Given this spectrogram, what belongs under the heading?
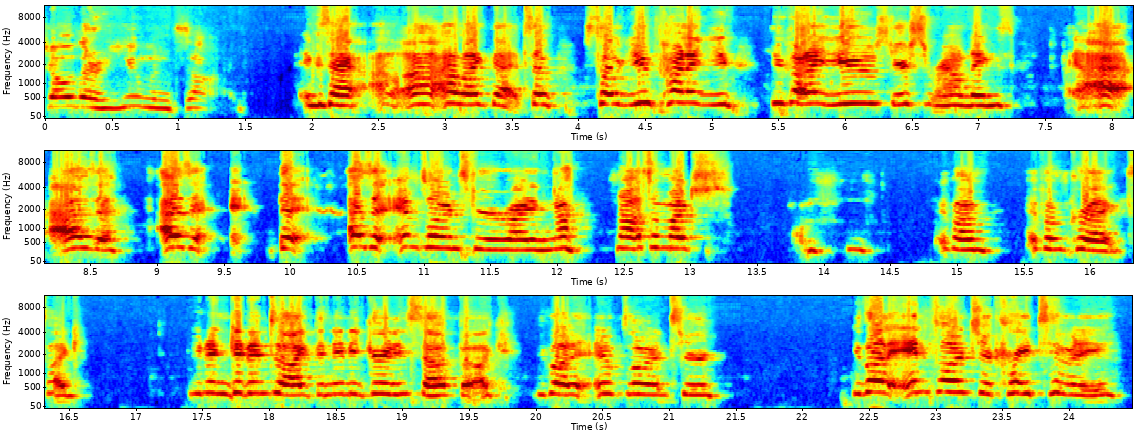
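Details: Adult female with cerebral palsy, who reports that voice-recognition software fails to understand her about half the time; dysarthria due to cerebral palsy.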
